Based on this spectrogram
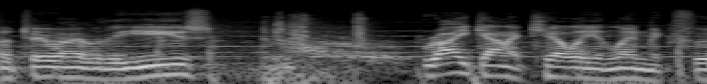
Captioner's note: gun cocks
